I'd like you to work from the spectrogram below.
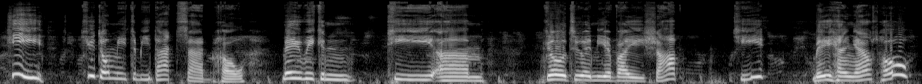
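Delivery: high, bouncy, playful sprite voice; cheery little frost sprite. Acted. Jack Frost cheering sad Izuku up, high and chirpy. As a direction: perk up the sad boy like a chirpy imp.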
